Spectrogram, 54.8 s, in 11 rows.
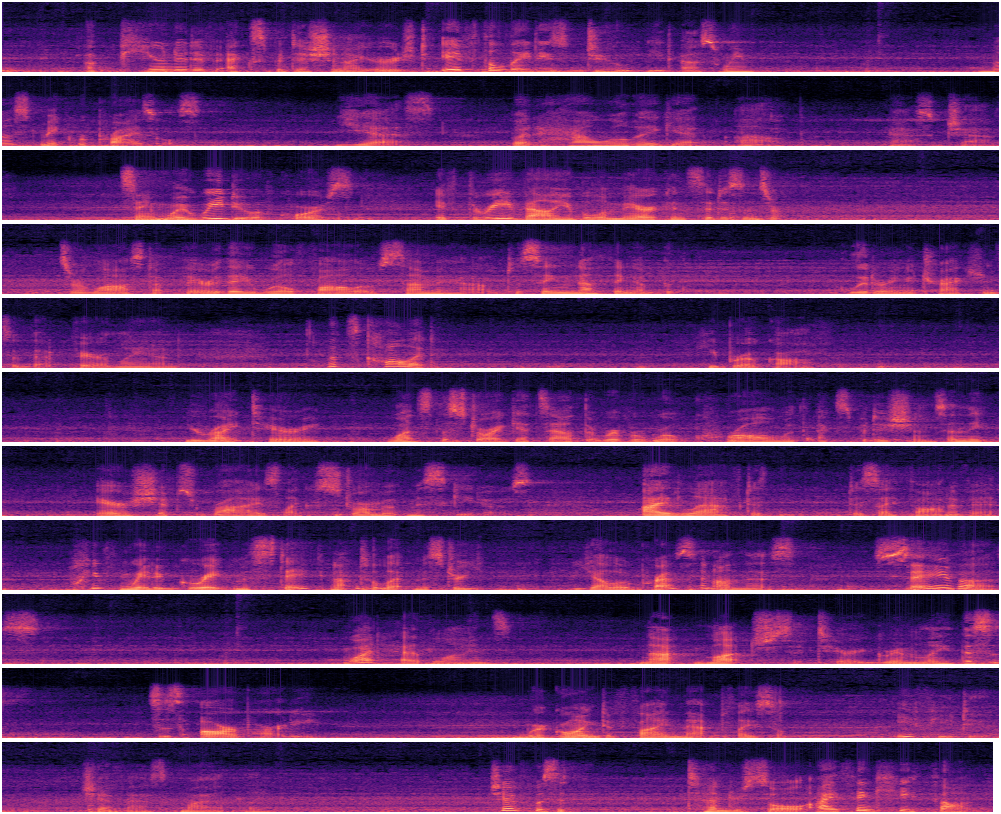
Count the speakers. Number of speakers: one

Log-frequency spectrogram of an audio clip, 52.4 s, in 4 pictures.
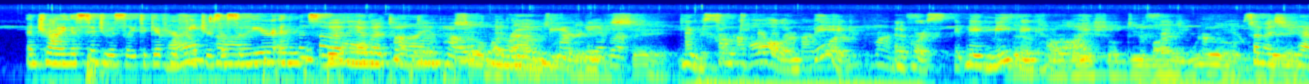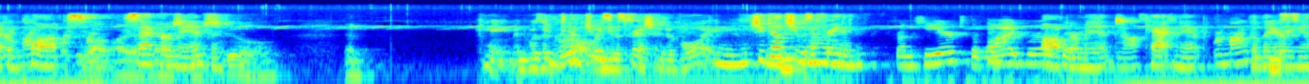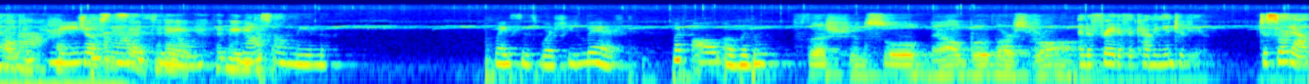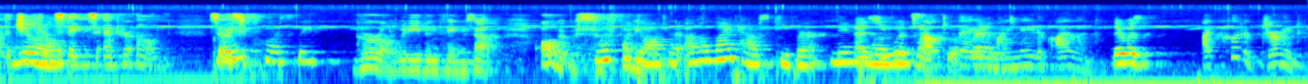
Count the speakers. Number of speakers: seven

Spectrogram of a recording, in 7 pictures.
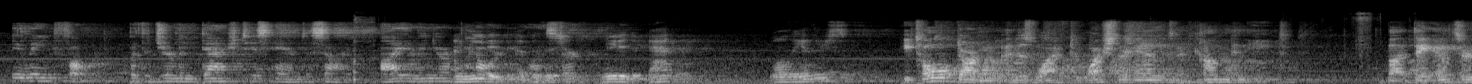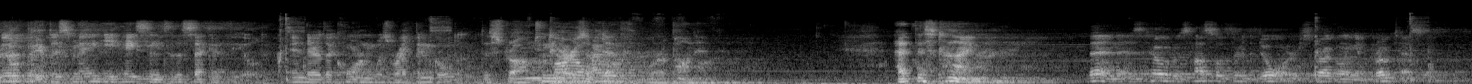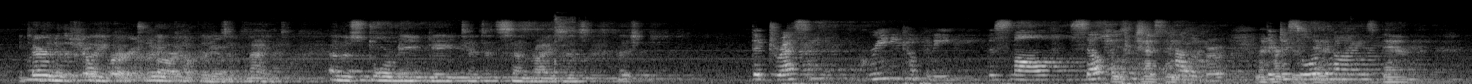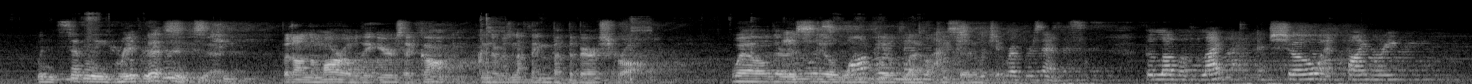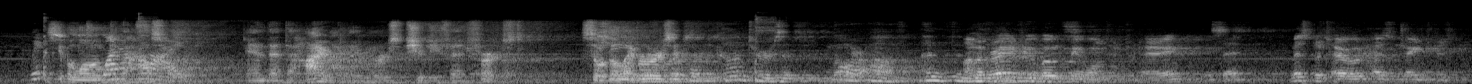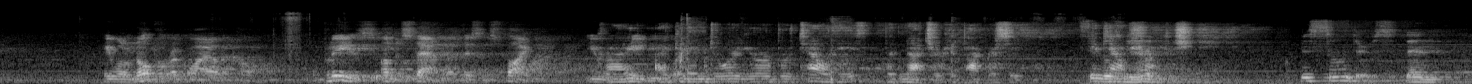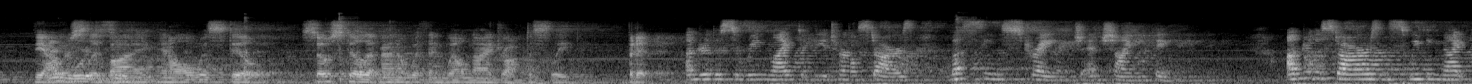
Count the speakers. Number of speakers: eight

